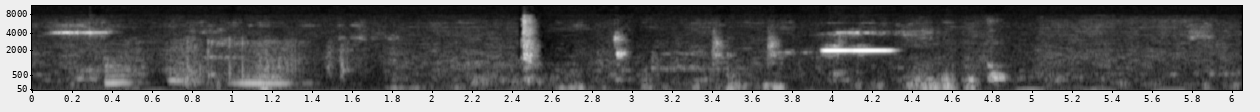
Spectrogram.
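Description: Faint handling clicks, then one sharper click, then a short high electronic beep about four seconds in, while a charger is being plugged in.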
